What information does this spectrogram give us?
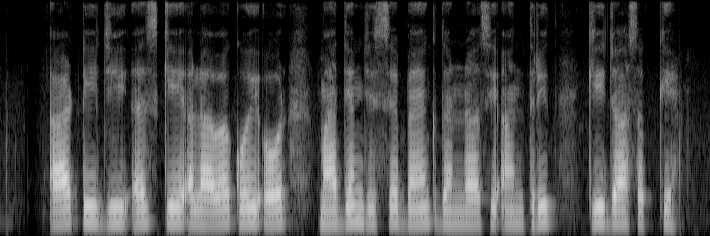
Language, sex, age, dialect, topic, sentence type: Hindi, male, 18-24, Garhwali, banking, question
